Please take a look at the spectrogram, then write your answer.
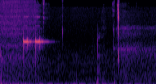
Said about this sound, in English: And there's a timer. That one's allowed.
